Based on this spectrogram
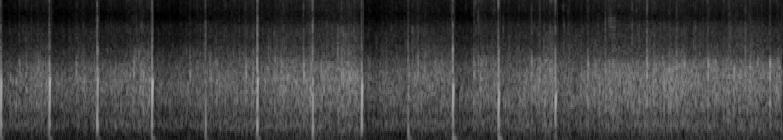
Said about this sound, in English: And today we say thank you. Let's give our mums a round of applause this morning.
